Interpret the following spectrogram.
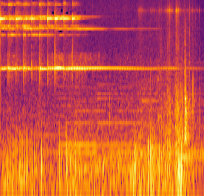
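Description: Altar bells shaken at the elevation of the consecrated host, a rapid jingling that stops about a second and a half in, the ringing then dying away. A few soft knocks follow near the end.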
